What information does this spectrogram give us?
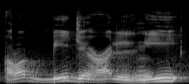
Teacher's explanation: جیم کی جو ادائیگی ہے کلکلہ کے ساتھ ہے. کلکلہ درست تھا آپ کا، لیکن مجھے ایسا لگا کہ اردو کا ایک حرف ہے چے، جیم میں آپ نے شاید چے کی آمیزش کر دی، ایسا مجھے لگا.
